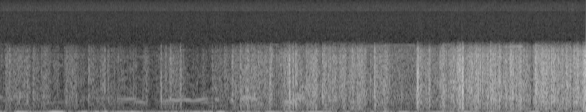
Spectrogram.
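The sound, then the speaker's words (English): Steady hiss of shortwave radio static with sharp crackles and pops, growing denser and louder toward the end, with faint warbling traces of a distant signal buried in the noise. “I got a lot of static, and I'm really struggling for the whole call.”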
